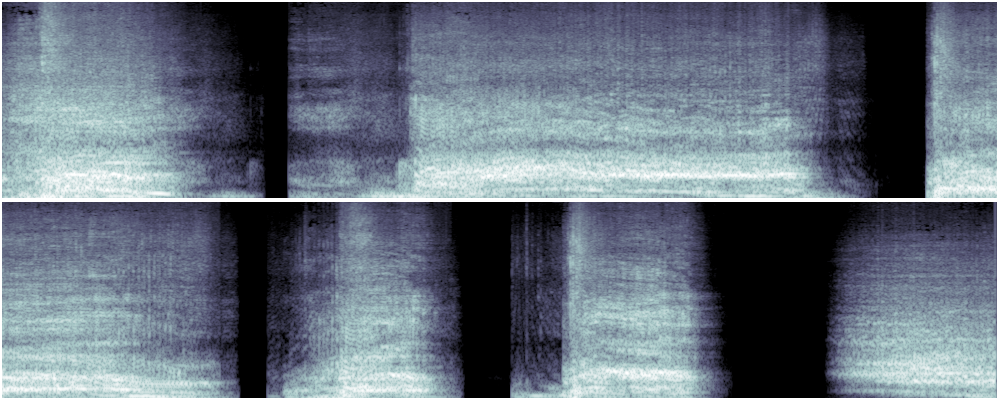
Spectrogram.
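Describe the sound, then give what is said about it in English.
Roar of an artificially created yeti at a theme park attraction, designed to pass as a real animal: a series of about six loud, rough, sustained roars and growls, the longest lasting several seconds, separated by short silences. “sound engineers needed to create a sound for the Yeti, one that would make guests fear for the creature and believe it was a real animal sound. The result, as you'll hear in a second, I believe, is very convincing.”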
